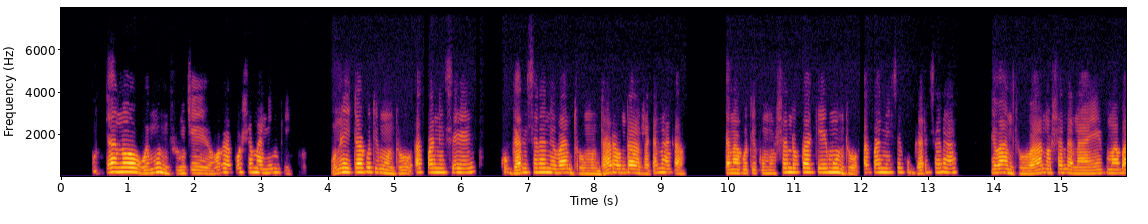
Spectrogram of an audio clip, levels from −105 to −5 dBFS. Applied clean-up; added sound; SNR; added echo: none; none; none; none.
